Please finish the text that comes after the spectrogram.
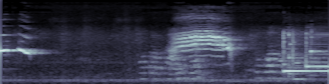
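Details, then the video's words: A samyong copying the cat's mating call opens with a brief falling whistle, then gives one long nasal meowing wail, then ends on a flat, steady tone. "SAMYONG MENIRUKAN SUARA KUCING KAWIN"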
